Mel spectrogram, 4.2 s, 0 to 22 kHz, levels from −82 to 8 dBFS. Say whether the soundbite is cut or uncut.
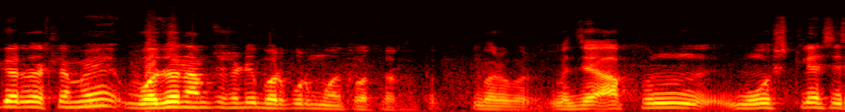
uncut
